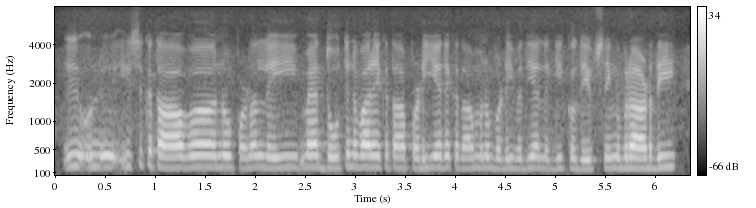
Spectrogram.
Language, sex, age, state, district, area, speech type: Punjabi, male, 18-30, Punjab, Mohali, rural, spontaneous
